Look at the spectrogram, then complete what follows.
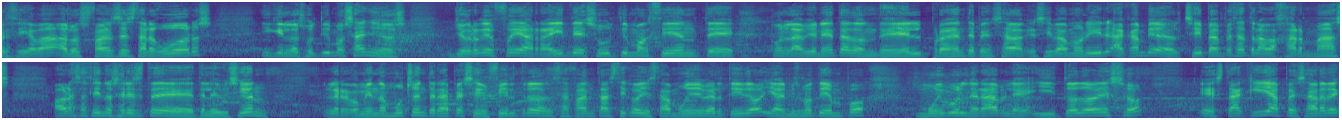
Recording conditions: busy venue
